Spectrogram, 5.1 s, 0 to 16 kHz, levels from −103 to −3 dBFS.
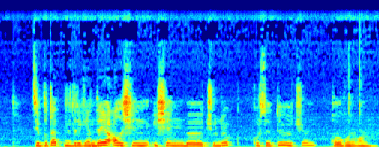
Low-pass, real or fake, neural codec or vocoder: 14.4 kHz; fake; vocoder, 48 kHz, 128 mel bands, Vocos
